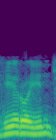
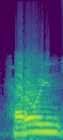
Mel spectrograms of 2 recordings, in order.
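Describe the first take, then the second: First: ஹீரோயின் starting with a long "hee-"; long first vowel. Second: ஹெரோயின் starting "heh-", not "hee-"; short first vowel. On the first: Teacher quotes the common name for a leading lady, long-ee mispronunciation. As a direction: say ஹீரோயின் with ee in front. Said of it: "இதுக்கு ஹீரோயின் சொல்றாங்க". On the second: Teacher quotes the word for the drug, short-e pronunciation. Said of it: "ஹெரோயின் சொல்றாங்க". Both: Shown as a demonstration.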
